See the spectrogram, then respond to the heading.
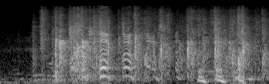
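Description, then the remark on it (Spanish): An audience bursts into steady applause after a brief quiet moment, dense clapping with cheering and laughing voices mixed in, loud and sustained to the end. “un aplauso muy fuerte.”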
